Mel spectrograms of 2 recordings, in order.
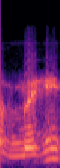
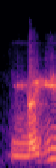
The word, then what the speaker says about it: नहीं: उसमें, प्रमाद भी है, तो मैं भी नहीं शब्द के स्थान पर नी ऐसा प्रयोग करता हूं।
